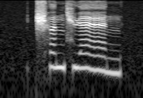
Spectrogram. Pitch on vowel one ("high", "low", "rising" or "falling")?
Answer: high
